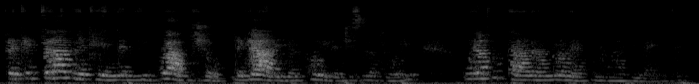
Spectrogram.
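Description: An actress playing a worldly, frank and wry American brothel madam, telling her life in a dramatic radio theatre monologue that moves between hushed confiding and projected declaiming. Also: mid-range voice, animated, normal speed. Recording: echoey, distant stage sound with music. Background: music.

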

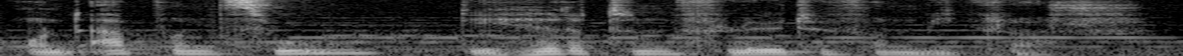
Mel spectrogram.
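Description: An actor playing a nostalgic older man who recalls his shy first love in an unhurried, wistful radio play narration. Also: mid-range voice, sing-song. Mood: wistful, reminiscing. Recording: vintage radio recording with music behind.

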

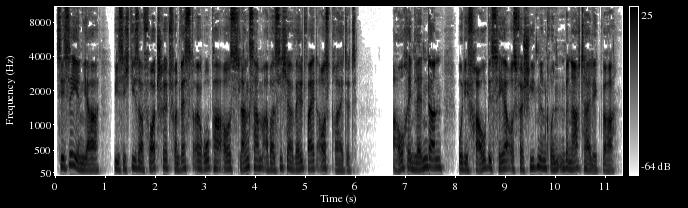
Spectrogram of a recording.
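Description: An actor in his forties playing an electrical engineer guest, speaking in a calm, measured way. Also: mid-range voice, gravelly, no room sound, studio quality. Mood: confident. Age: 40s. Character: male electrical engineer of forty, optimistic guest. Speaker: studio guest. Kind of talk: scripted exam dialogue.

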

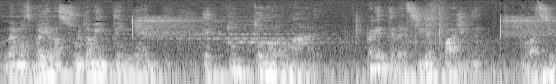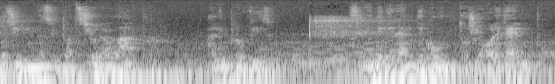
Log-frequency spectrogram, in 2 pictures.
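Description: Patient, firm male traveller, acted by a man, Roman Italian accent, low voice, roomy and distant, music behind. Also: steady tone, brisk, natural voice. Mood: explaining. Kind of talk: radio theatre acting.

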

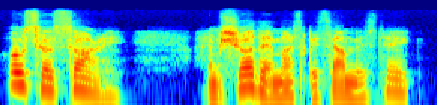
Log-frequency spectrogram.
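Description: A man's voice: mid-range voice, very animated, moderate pace, a little mellow, slightly rough, no room sound, studio quality. A man voicing a polite, guarded noblewoman in audiobook dialogue, formal and controlled under her anxiety.

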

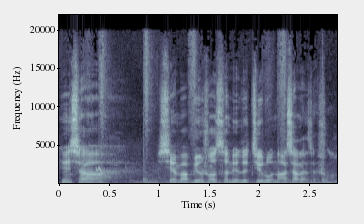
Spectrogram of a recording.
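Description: A man's voice: fairly low pitch, fast talker, natural voice. A man playing a confident, cajoling guild gamer in a Chinese audio drama. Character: confident male online-game guild player, cajoling, competitive. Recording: loud music behind the voice.

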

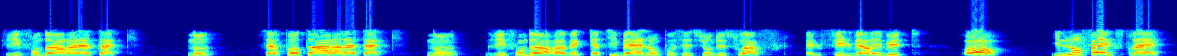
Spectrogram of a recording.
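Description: Woman as an excited schoolboy sports commentator, shrill and loud. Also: normal speed, full character voice. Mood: frantic. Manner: exclamatory, shouting, openly biased.

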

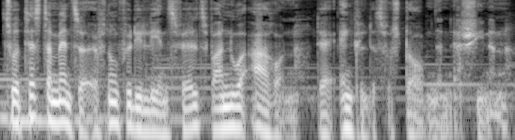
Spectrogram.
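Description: A sober lawyer telling his own crime story in a radio play. His voice is low and observant, with music underneath. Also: lively intonation, moderate pace. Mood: sober, reflective. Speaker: narrator and lead actor. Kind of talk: radio crime drama narration and dialogue. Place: studio.

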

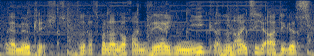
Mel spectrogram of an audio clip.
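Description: Gravelly, mellow middle-aged man being interviewed. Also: mid-range voice, steady tone, faint music behind. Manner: deliberate, searching for words. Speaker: interviewee, cassette culture radio host and musician. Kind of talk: thoughtful interview talk.

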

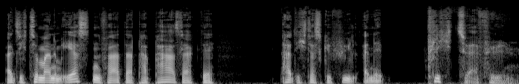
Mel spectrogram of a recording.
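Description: A man narrating a radio play as an older character wryly recalling his boyhood in a measured storytelling manner. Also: low-pitched, big pitch swings, slightly rough, no echo, studio quality, exaggerated voice. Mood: tender.

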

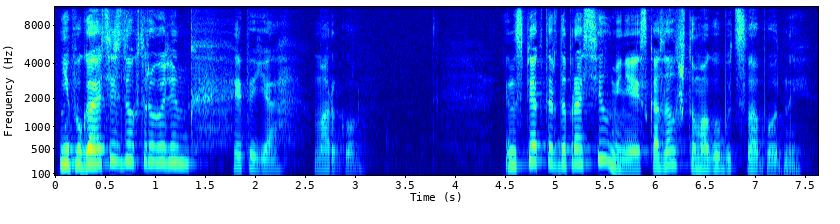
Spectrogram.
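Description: A woman's voice: mid-range voice, expressive, moderate pace, warm tone. An actress playing a proud, wounded woman under suspicion in a Russian radio play, with theatrical, pointed delivery. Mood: reassuring, weary. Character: proud, wounded woman suspected in a murder case.

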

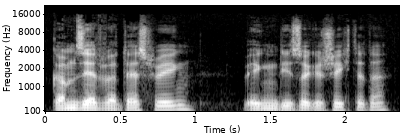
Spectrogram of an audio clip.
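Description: An actor playing a talkative, matter-of-fact police officer, chatty yet official, in a German radio play. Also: male voice, on the low side, fast talker, clear, resonant tone, no room sound, lightly acted. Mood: chatty, confiding.

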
